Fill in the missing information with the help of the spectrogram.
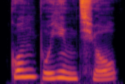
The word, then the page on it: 供不应求: gōng bù yìng qiú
